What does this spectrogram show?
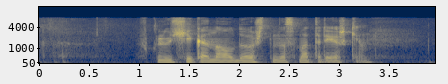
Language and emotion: Russian, neutral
